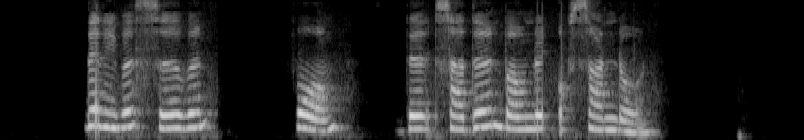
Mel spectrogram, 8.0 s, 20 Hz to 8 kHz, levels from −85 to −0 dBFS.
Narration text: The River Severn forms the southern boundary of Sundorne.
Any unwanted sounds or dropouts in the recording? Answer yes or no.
no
